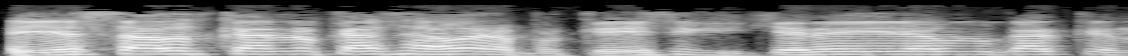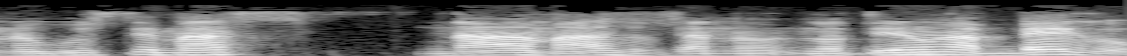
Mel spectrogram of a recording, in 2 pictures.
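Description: Barely pausing, a man with a Costa Rican accent talks at a very fast pace in a bright, sharp tone, his intonation lively and his loudness swinging widely. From Costa Rica, San José area (Pavas). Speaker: podcast co-host. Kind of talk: casual chat.

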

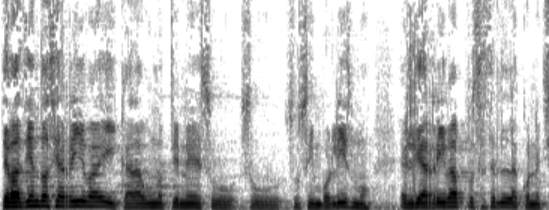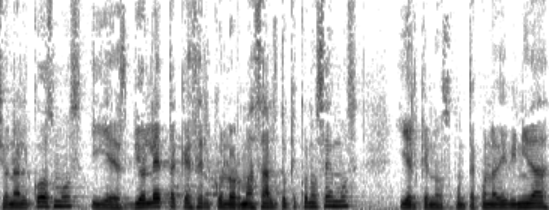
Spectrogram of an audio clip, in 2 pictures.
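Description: A man with a fairly high pitch and a dark, mellow tone. He speaks at a fairly quick pace with ordinary pitch variation. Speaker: podcast host. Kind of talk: casual chat.

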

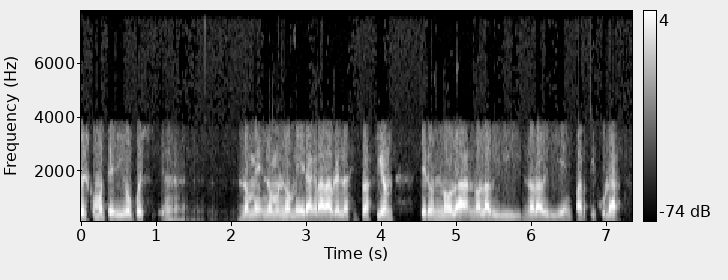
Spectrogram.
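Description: A man at a medium pitch and moderate pace, monotone and flat, with long, frequent pauses. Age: 40s. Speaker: jockey. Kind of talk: interview.

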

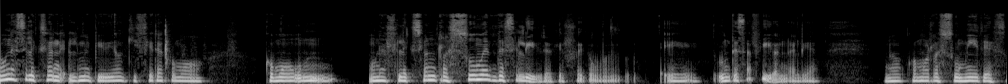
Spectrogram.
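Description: A woman speaks at a moderate pace with a fairly low pitch and ordinary pitch variation. Her tone is dark and mellow, with vocal fry. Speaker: poet. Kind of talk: interview. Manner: halting.

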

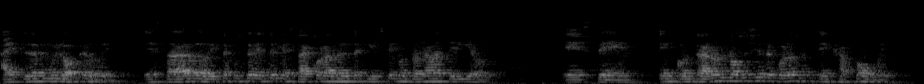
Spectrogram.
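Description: A man at a fairly quick pace with fairly even intonation, plus audible room echo and noticeable background noise. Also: medium pitch for a man. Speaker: conspiracy theory enthusiast. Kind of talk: casual chat. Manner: stuttering, halting.

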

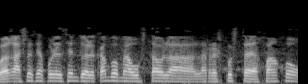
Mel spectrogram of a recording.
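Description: The tone is animated. A man rattles along at a very fast pace. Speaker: match commentator and reporter. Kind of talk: live sports commentary. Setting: radio show, commentary on a match. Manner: animated, excitable, fast play-by-play delivery.

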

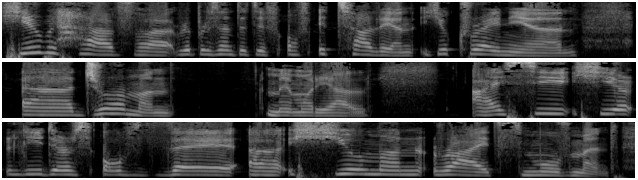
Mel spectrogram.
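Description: With a Russian accent, a woman at medium pitch speaks at a very slow pace, her loudness very even and her pitch variation ordinary, against a quiet background. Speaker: human rights activist. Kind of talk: panel discussion.

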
